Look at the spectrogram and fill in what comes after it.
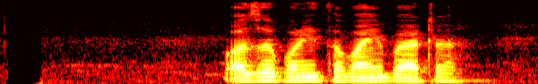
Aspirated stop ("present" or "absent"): absent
